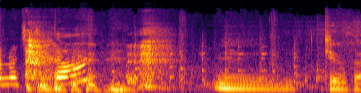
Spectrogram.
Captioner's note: speaks Spanish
